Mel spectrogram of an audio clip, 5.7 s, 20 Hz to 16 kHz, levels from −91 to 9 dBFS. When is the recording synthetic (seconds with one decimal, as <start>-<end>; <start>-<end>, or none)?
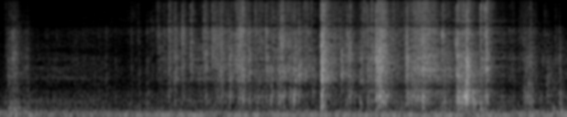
4.0-5.2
